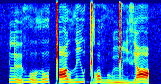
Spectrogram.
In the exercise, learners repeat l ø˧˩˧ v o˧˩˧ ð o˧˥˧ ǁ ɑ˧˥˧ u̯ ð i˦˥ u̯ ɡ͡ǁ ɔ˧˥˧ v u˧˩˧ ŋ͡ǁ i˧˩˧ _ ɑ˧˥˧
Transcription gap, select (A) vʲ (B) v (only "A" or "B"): A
